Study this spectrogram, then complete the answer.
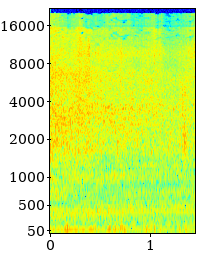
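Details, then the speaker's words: Mercedes S-Class W220 S320 CDI inline-six diesel at idle just after start-up. Smooth, steady, quiet low rumble with no knocks or misses, very clean-running with no smoke seen. A normal diesel idle. "Beautiful, straight inline 6. Fire it up. Lovely. Probably can't even hear that. It's that quiet. Lovely quiet engine."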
